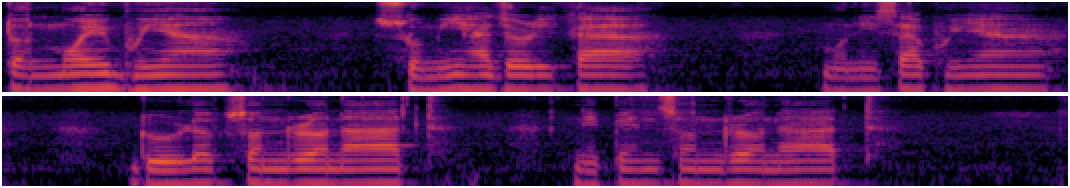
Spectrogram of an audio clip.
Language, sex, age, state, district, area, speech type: Assamese, male, 18-30, Assam, Nagaon, rural, spontaneous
